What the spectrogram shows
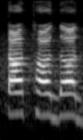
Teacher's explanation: त थ द ध देखिए तालू से चिपक रहा है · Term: त वर्ग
